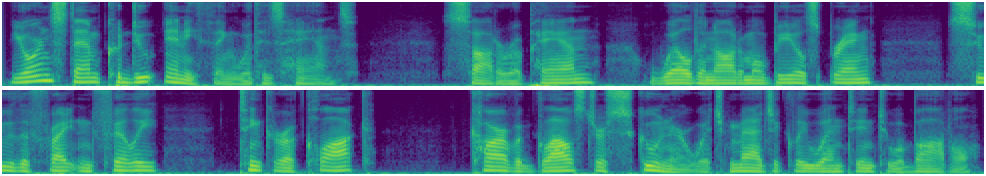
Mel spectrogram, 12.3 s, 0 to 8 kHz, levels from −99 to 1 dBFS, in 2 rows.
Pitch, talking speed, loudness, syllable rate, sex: 115 Hz, 145 wpm, -20 LUFS, 5.3 syllables/s, male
